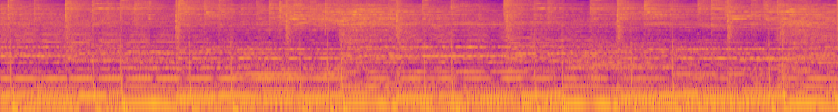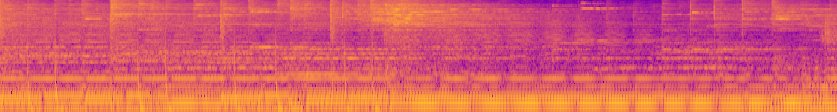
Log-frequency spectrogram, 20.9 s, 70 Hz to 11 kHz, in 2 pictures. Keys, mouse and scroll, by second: 0.3-2.1 typing, 3.1 click, 4.7-5.1 scroll up 1, 6.3-6.7 typing, 6.8 scroll up 1, 8.9 Escape, 9.3-11.2 typing, 12.5-13.4 scroll up 1, 13.2-14.2 typing, 14.6 click, 15.0 scroll down 1, 15.4-16.8 scroll up 1, 16.8 click, 17.1-17.5 scroll down 1, 18.2 shift+middle click, 18.9-19.3 scroll up 1, 19.3-20.7 typing.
